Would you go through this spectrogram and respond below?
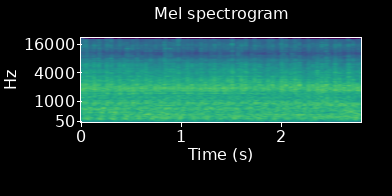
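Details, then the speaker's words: Shibaura P17F mini tractor, 17 hp three-cylinder diesel, with rotary tiller engaged: steady diesel clatter with even mechanical whirr from the tiller, no knocks or grinding; everything running properly. "Давайте включим фрезу посмотрим как работает отличается очень легко спускаемся сцепление"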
